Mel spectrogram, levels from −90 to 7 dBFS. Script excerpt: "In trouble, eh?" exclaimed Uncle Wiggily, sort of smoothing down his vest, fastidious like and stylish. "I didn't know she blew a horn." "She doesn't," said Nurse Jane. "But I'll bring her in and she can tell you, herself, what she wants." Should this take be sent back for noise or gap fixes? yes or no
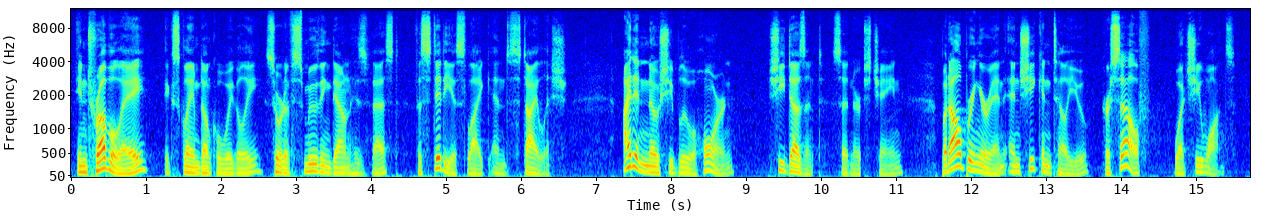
yes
